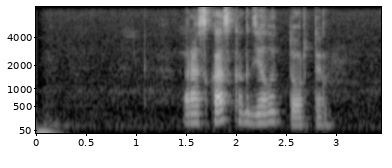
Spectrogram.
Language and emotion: Russian, neutral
